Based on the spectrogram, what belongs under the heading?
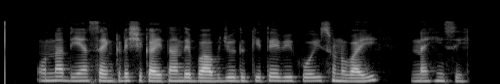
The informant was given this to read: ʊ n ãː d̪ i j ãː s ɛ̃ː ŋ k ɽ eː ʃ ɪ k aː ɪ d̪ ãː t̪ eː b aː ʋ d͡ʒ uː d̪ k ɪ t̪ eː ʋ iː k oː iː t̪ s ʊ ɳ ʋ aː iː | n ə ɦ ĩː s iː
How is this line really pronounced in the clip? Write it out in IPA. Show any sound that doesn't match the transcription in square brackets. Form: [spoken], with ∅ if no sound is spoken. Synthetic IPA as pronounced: ʊ n ãː d̪ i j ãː s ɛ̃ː ŋ k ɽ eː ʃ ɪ k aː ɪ [t̪] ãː [d̪] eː b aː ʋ d͡ʒ uː d̪ k ɪ t̪ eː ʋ iː k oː iː [∅] s ʊ ɳ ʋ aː iː | n ə ɦ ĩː s iː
